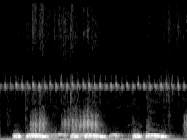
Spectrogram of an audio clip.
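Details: Wild-caught spotted doves, two birds in rainy-season training, giving a short coo then a long sliding coo, the pattern repeated twice, over a constant faint high-pitched tone.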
